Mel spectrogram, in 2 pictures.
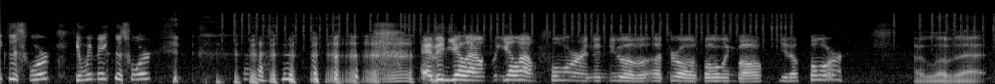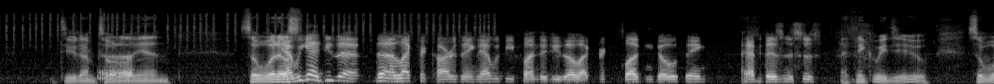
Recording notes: Living on the Ledge LIVE on the side of the Oxnard tower in the rain storm.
